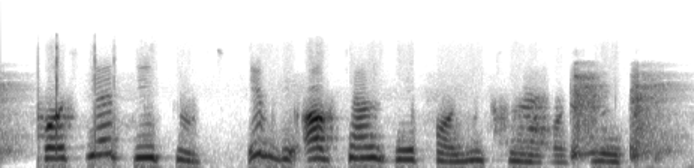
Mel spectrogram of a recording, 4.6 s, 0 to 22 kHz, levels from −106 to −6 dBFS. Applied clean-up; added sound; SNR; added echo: none; Cough; 18 dB; none.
